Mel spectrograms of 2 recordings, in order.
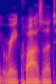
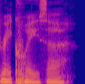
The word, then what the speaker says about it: Rayquaza: I just correct my coworker's mispronunciations of Pokemon names when he comes in to say, I heard that they're adding Rayquaza to the raids. And I just turn and say, it's Rayquaza. – Please, sir. Rayquaza.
